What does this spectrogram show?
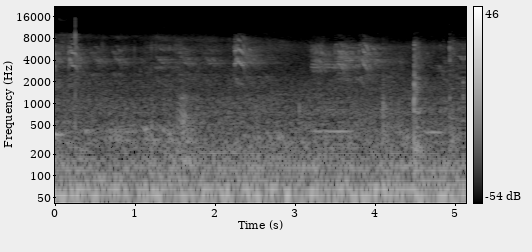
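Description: Small birds chirping in quick falling notes, with a burst of chatter about three seconds in, over a steady low outdoor rumble. A single sharp hit about four and a half seconds in fits a badminton racket striking the shuttlecock.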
